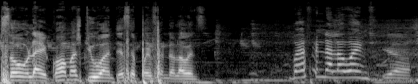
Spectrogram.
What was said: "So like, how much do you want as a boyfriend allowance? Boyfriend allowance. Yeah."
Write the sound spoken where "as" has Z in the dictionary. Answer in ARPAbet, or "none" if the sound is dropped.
S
